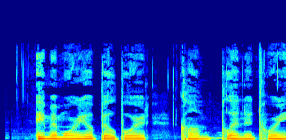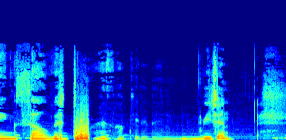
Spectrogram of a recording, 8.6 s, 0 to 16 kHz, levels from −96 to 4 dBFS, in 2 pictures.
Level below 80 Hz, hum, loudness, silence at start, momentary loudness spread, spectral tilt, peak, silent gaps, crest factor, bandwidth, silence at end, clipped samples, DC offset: -58 dBFS; none; -24 LUFS; 0.55 s; 15 LU; -7 dB/octave; -2 dBFS; none; 24 dB; 10.5 kHz; 0.15 s; under 0.1%; under 0.1%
